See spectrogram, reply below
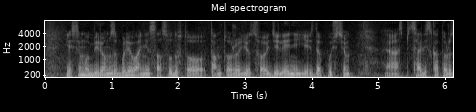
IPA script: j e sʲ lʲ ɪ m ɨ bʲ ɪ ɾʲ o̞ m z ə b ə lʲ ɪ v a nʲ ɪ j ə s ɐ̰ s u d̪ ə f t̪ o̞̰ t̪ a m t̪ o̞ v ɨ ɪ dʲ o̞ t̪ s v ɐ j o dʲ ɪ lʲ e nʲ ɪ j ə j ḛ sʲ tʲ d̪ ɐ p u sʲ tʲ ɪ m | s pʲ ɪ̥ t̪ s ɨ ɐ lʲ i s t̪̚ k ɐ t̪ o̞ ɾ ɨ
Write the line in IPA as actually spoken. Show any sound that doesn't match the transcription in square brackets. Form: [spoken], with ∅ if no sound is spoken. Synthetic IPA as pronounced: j e sʲ lʲ ɪ m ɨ bʲ ɪ ɾʲ o̞ m z ə b ə lʲ ɪ v a nʲ ɪ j ə s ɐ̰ s u d̪ ə f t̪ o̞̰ t̪ a m t̪ o̞ [ʐ] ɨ ɪ dʲ o̞ t̪ s v ɐ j o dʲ ɪ lʲ e nʲ ɪ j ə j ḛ sʲ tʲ d̪ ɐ p u sʲ tʲ ɪ m | s pʲ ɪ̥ t̪ s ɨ ɐ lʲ i s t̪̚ k ɐ t̪ o̞ ɾ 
